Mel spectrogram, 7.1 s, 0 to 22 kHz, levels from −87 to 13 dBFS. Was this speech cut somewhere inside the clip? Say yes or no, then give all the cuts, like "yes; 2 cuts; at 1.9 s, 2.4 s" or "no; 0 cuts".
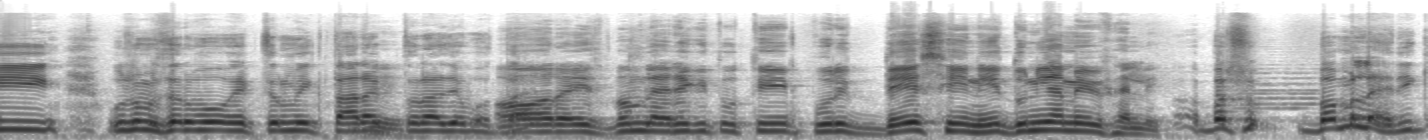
no; 0 cuts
